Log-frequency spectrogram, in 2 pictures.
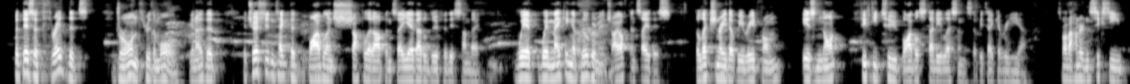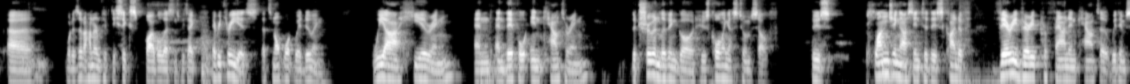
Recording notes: Homily for the Thirteenth Sunday in Ordinary Time, delivered in Our Lady of Mt Carmel Church, Mt Larcom, Qld.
